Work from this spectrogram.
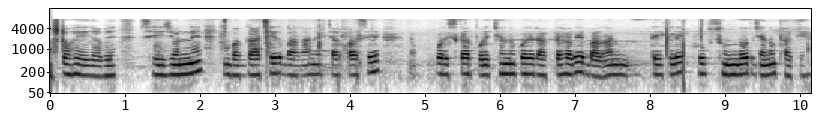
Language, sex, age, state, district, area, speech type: Bengali, female, 45-60, West Bengal, Jhargram, rural, spontaneous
